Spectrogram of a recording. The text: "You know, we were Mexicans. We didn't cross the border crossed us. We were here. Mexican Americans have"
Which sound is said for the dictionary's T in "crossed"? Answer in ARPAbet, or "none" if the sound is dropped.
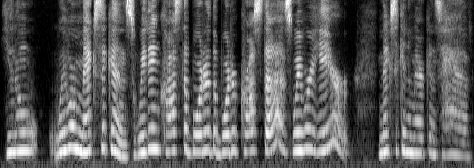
T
